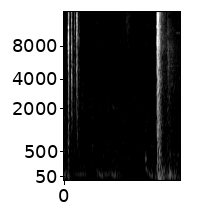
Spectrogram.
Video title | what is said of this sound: BUKAN G-CLASS!! INI DIA BAIC BJ80, TERNYATA ADA ALASANNYA BISA MIRIP MERCY. SEENAK APA MOBILNYA? | punya ciri khas tutup pintunya yang stronger than time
